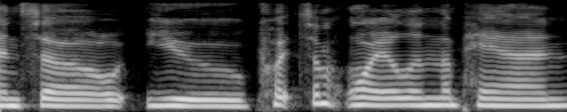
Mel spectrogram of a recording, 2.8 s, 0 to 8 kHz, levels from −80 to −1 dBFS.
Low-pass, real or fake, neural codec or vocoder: 7.2 kHz; fake; codec, 16 kHz, 4 kbps, FunCodec, trained on Chinese and English, 50 frames a second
